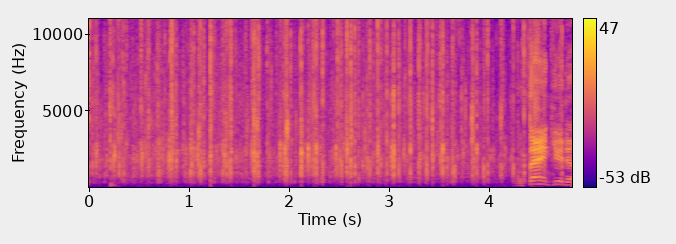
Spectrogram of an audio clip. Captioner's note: congregation applaud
